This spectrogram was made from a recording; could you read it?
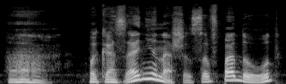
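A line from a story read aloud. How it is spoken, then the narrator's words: Laughing speech. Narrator (Russian): смеясь промолвил Ким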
